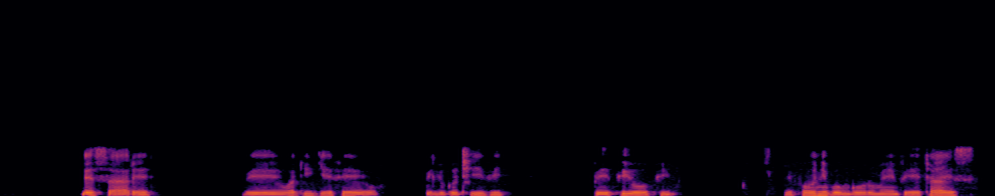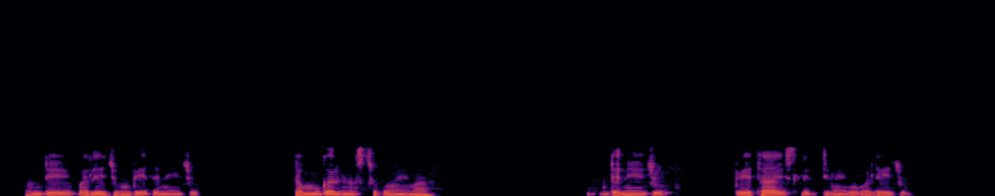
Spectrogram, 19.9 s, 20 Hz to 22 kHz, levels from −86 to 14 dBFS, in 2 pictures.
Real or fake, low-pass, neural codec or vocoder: real; 5.4 kHz; none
